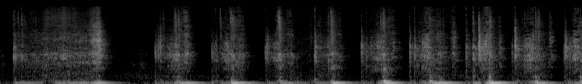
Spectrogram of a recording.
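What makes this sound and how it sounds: Long nails tap and scratch the inside panel of a partly folded, empty, hollow brown corrugated cardboard box. The result is a quick run of rough, bright scraping strokes over a steady low, hollow thrum from the box.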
